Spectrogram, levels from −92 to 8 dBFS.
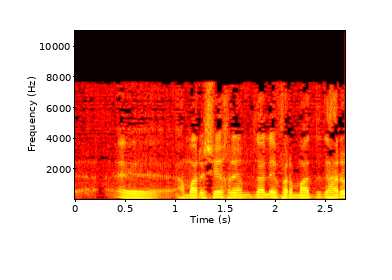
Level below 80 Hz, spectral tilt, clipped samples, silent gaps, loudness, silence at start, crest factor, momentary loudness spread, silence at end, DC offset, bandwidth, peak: -52 dBFS; -5 dB/octave; under 0.1%; none; -17 LUFS; 0 s; 16 dB; 7 LU; 0 s; under 0.1%; 8 kHz; 0 dBFS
